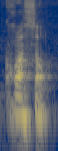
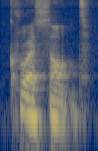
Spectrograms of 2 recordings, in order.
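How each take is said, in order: First: The word is said with a French pronunciation. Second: The word is said with an English pronunciation. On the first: "but in French croissant" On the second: "in English it's croissant"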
